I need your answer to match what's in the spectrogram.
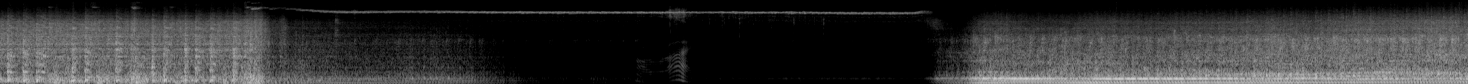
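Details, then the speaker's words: Car engine at first start after a head gasket change: fires and settles into a smooth, even idle with no knocking or tapping from the top end. Runs normally, though a split fuel hose is leaking badly. "up like normal sounds good except for the massive fuel leak"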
